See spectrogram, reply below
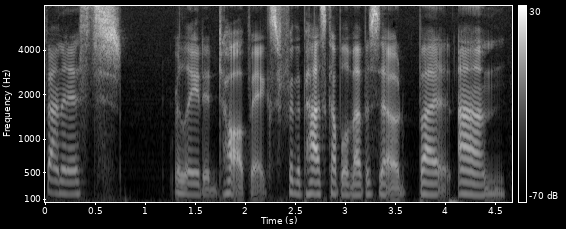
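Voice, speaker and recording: A teenage girl with a fairly low voice co-hosts a political podcast. She talks loosely, with plenty of fillers, and often lets her sentences trail off quietly. The recording is dead dry. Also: very animated, moderate pace, vocal fry, no room sound. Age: teens. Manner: casual, filler-heavy, trailing off softly. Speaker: podcast co-host. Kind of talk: casual political podcast chat.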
